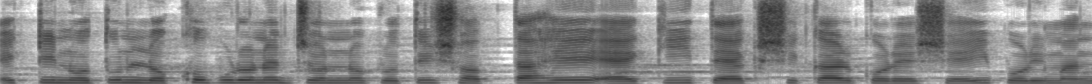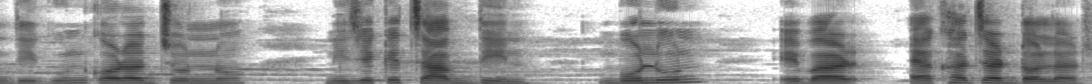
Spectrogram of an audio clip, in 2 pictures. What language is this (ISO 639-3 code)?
ben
